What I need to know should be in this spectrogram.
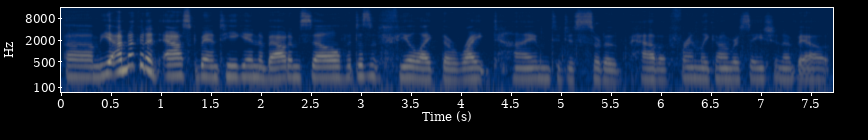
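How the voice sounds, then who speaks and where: A woman hosts a casual role-play Let's Play, chatting and thinking aloud as she plays. She speaks at normal speed with few pauses, in a lowish voice with fairly even intonation, over faint noise and game ambience.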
